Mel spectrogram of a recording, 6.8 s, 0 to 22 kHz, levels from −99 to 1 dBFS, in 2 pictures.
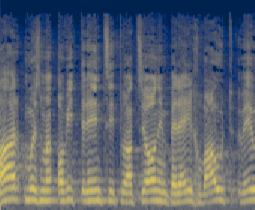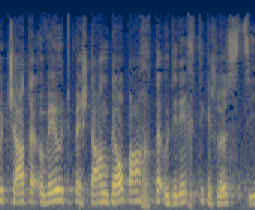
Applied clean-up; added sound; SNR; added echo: none; none; none; none.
